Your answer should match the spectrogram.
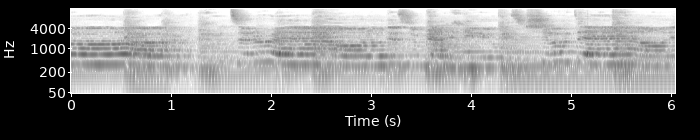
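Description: A woman singing with long held notes, accompanied by her own strummed acoustic guitar.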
